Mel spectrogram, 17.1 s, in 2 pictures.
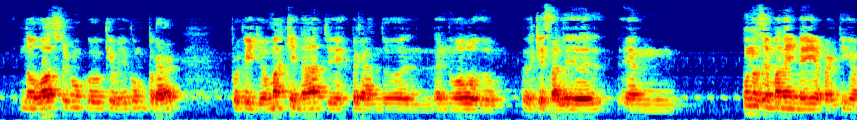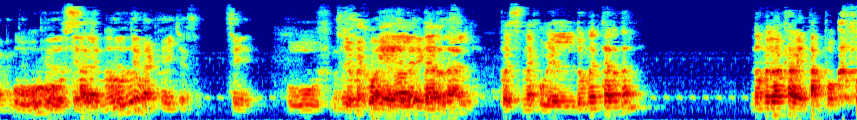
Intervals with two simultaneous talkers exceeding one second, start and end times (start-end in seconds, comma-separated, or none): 8.7-10.2, 11.9-13.2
